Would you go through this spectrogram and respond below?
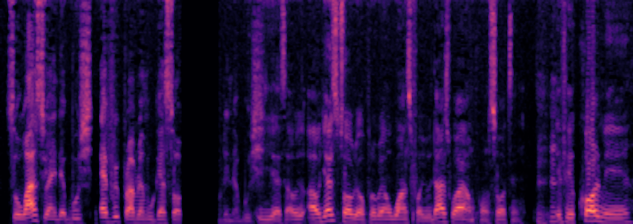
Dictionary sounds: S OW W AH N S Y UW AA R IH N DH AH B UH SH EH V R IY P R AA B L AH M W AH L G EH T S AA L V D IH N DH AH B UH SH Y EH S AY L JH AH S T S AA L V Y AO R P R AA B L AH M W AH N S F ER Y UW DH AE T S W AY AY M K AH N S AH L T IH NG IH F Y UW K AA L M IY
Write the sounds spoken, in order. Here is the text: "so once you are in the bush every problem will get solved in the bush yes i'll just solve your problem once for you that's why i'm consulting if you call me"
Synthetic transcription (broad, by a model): S OW W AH N S Y UW AA R IH N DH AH B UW SH EH V R IY P R AA B L AH M W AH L G EH T S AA V D IH N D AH B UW SH Y EH S AY W JH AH S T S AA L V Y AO P R AA B L AH M W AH N S F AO Y UW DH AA T S W AY AY M K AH N S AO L T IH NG IH F Y UW K AA L M IY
